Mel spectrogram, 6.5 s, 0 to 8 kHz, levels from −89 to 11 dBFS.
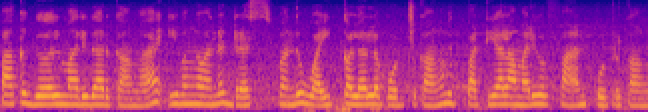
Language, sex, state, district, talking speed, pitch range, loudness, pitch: Tamil, female, Tamil Nadu, Namakkal, 175 wpm, 205-235 Hz, -15 LUFS, 225 Hz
